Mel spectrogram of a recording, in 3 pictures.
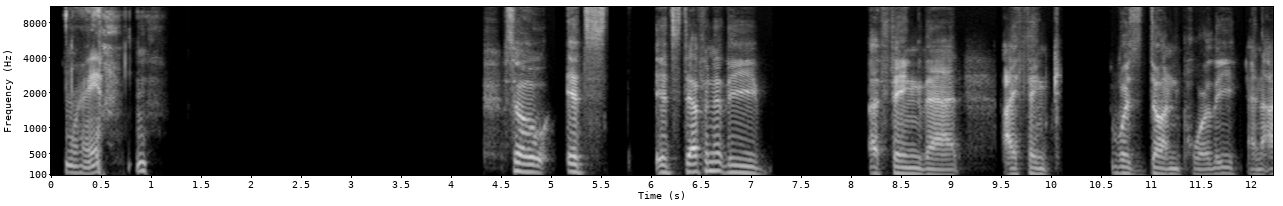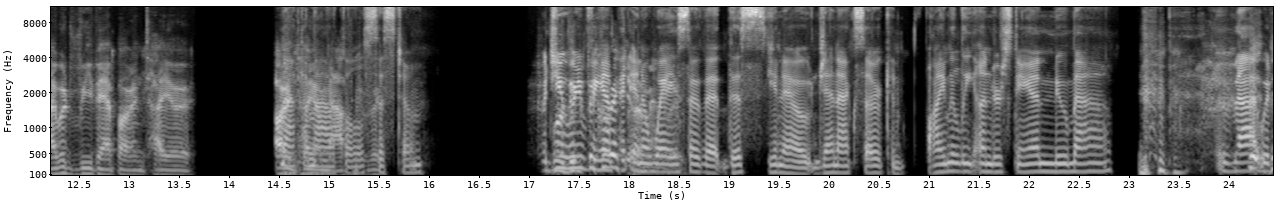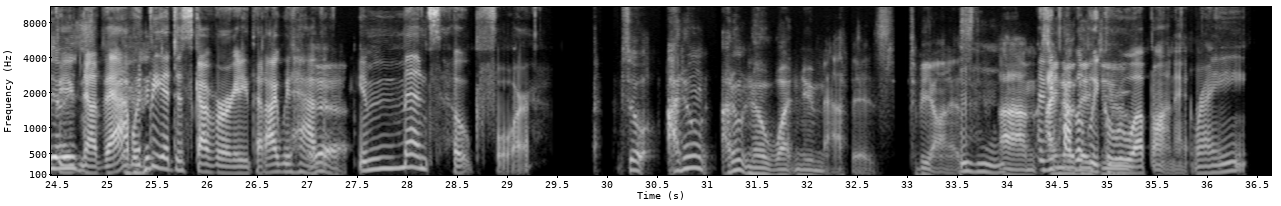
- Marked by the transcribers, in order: cough; tapping; other background noise; laugh; laugh; stressed: "immense"
- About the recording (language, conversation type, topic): English, unstructured, What is a scientific discovery that has made you feel hopeful?
- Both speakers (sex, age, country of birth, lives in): female, 60-64, United States, United States; male, 35-39, United States, United States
